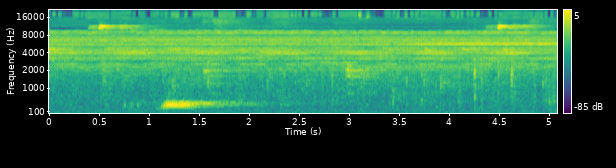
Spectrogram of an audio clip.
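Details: One low, throaty, frog-like croak from a Crested Owl in Amazonian Ecuador, roughly half a second long, rising from a steady background of high-pitched insect buzzing in the tropical forest.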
